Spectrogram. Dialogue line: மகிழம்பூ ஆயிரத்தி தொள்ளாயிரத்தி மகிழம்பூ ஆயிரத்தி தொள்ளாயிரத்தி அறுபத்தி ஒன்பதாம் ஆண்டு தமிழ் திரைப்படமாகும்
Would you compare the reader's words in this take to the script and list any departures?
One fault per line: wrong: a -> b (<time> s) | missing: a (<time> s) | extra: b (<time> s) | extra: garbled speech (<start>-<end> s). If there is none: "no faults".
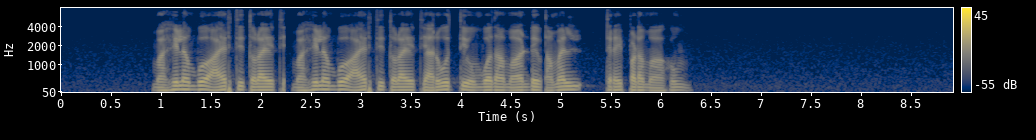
no faults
